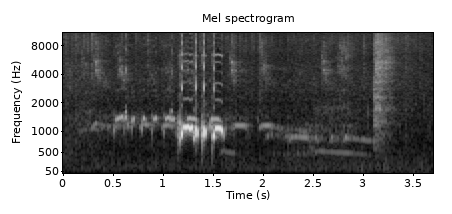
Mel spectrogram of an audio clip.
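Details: Local zebra dove with a big voice, singing actively, used as a lure to make other zebra doves sing: soft, rapid staccato cooing notes, then a loud emphatic burst of cooing, then lower drawn-out coos and a short rushing flutter.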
